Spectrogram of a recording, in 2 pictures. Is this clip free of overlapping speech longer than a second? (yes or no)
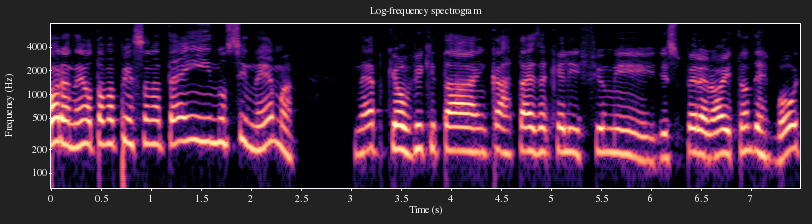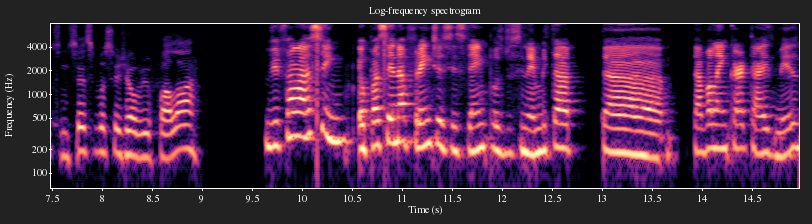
yes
